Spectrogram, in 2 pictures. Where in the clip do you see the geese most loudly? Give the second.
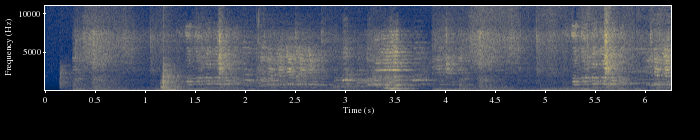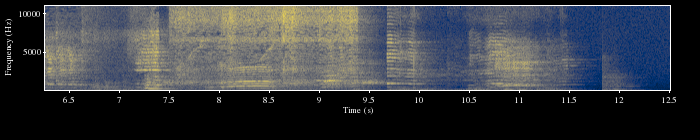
9 s.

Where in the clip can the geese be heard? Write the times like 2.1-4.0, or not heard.
1.9-4.0, 7.3-9.7.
